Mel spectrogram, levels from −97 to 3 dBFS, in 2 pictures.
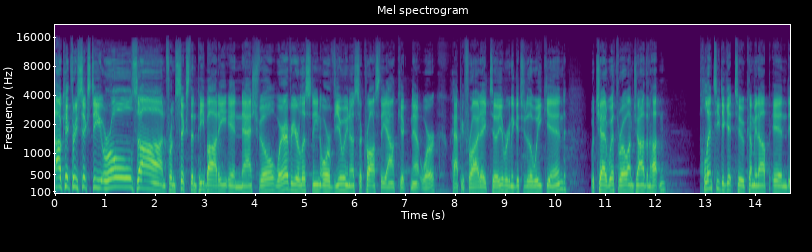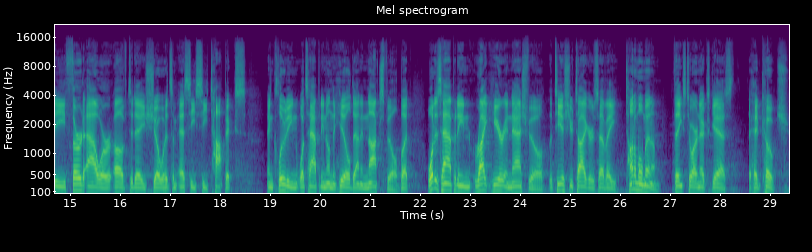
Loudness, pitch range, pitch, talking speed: -22 LUFS, 105-140 Hz, 120 Hz, 180 wpm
